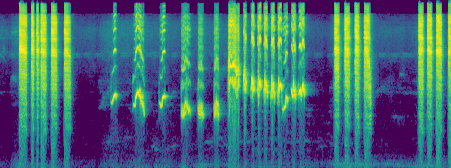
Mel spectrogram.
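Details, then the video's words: White-rumped shama sounds used to goad other shamas into song: groups of harsh, rasping chattering notes alternate with clear whistled phrases and a quick jumble of notes in the middle. "murai batu gacor AMPUH buat PANCINGAN murai batu agar bunyi"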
